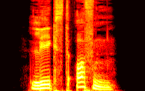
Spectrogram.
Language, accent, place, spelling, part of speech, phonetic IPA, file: German, Germany, Berlin, legst offen, verb, [ˌleːkst ˈɔfn̩], De-legst offen.ogg
- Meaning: second-person singular present of offenlegen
